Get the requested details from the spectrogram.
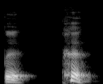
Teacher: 우리 발음도 해보면 브에다가 흐를 넣으면 프 이렇게 프로 소리가 나죠. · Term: 축약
